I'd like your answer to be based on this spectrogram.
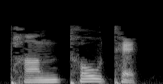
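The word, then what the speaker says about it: pantote (πάντοτε): 这个常常这个字呢，希腊文读作 pantote。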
